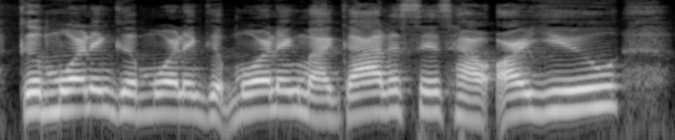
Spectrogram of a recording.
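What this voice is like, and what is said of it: Stuffy, congested voice. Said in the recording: “I am a little bit under the weather ... can tell by my voice. ... I'm a little stuffy”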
